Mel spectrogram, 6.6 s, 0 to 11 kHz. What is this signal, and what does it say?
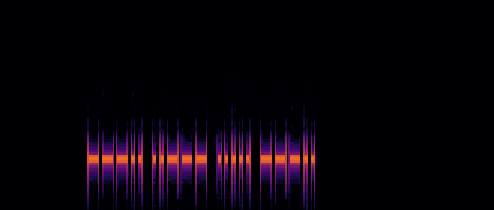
Morse code, heard as a keyed tone, about 25 wpm, 700 Hz. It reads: 8258
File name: practice / 25wpm / Four Letter-Number Combinations - 25wpm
